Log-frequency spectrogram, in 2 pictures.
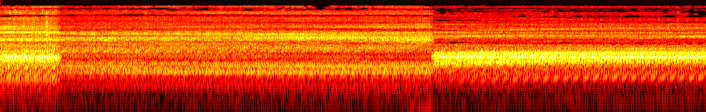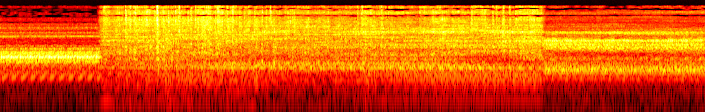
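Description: Radio-controlled model tractors and trucks running, with a steady engine-like drone and whine from their motors and drivetrains. The sound changes abruptly three times, each part a different machine.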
